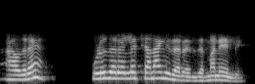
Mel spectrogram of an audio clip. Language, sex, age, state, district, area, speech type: Kannada, female, 60+, Karnataka, Gulbarga, urban, conversation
